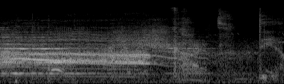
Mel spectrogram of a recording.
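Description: A woman screams in distress.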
